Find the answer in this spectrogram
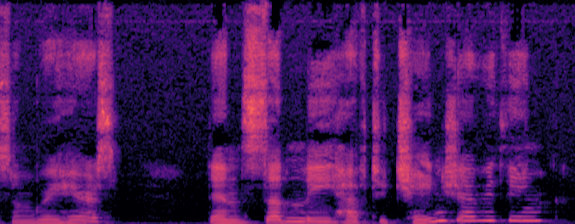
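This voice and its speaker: Somewhat breathy and dark, mellow in tone, a woman speaks at a fairly slow pace with lively intonation. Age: 20s. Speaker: vlogger. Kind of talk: casual vlog. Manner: hesitant, with filler words.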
